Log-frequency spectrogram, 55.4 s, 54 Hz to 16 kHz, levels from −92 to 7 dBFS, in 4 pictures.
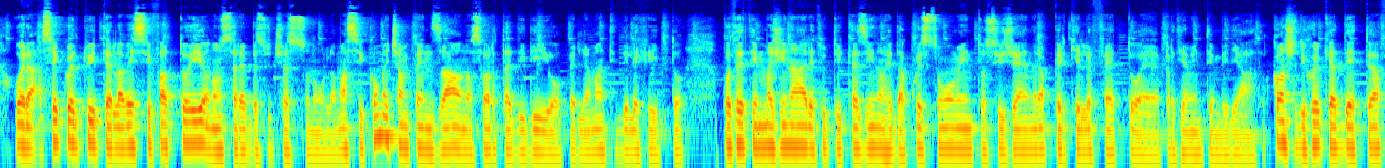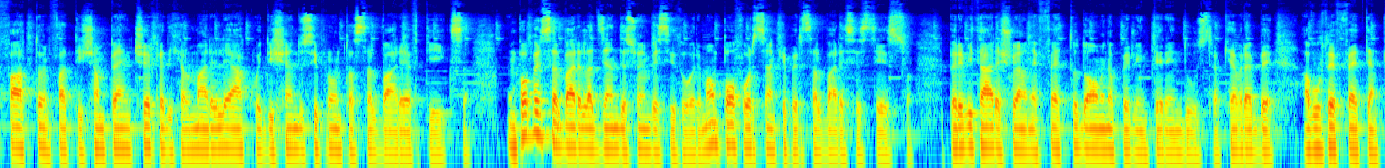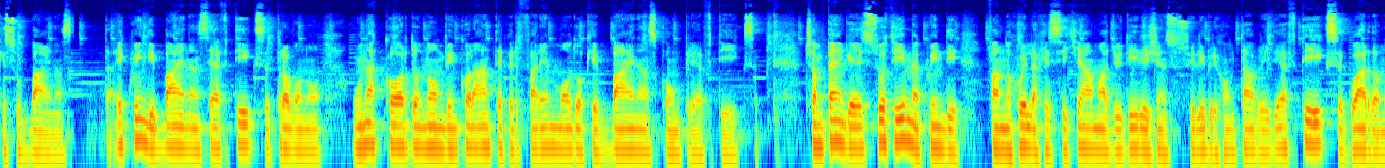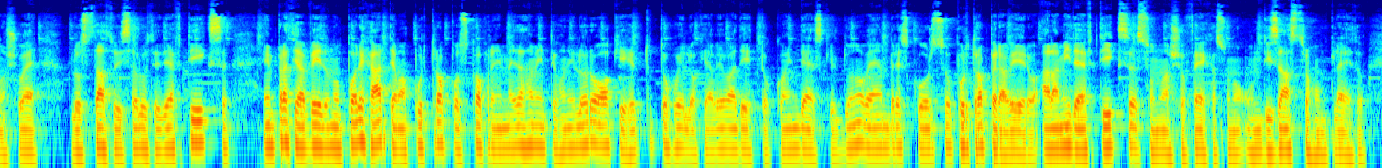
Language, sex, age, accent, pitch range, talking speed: Italian, male, 20-39, native, 95-115 Hz, 195 wpm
